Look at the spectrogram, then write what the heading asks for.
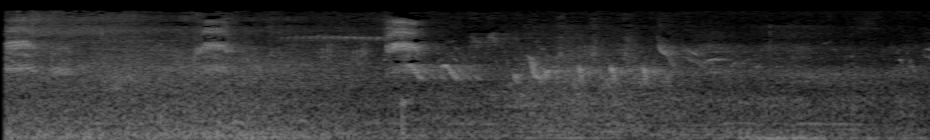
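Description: Outdoor ambience: small birds chirping now and then, with a quick run of chirps near the middle, over a steady background hiss.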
